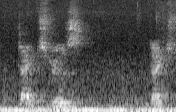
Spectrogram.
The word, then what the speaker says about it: Dijkstra: There's an algorithm called Dijkstra's shortest path algorithm. What? That's what you can. Yeah, that's how you pronounce it, Dijkstra.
